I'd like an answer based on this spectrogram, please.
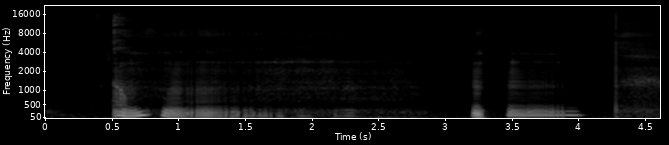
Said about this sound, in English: Oh, I love that little gasp, honey.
